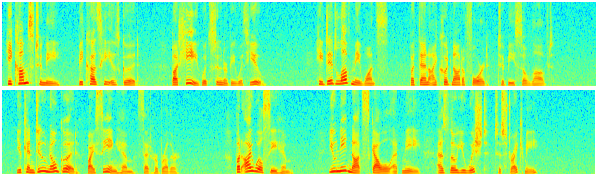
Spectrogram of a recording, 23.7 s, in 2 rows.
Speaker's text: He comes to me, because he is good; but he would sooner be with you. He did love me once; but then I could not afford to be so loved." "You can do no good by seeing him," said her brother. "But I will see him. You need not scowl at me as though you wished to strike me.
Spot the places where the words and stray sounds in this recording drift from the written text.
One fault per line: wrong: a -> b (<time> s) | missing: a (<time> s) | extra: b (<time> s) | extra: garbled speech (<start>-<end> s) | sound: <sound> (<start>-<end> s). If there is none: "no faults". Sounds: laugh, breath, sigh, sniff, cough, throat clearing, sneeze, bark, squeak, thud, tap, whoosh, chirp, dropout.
no faults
